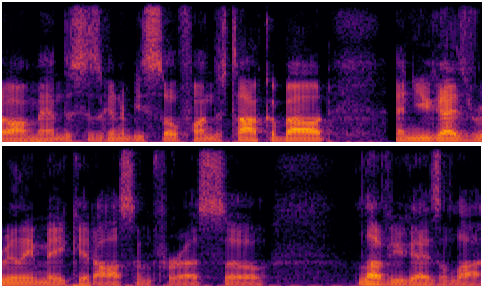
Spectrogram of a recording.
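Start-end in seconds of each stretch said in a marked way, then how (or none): none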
